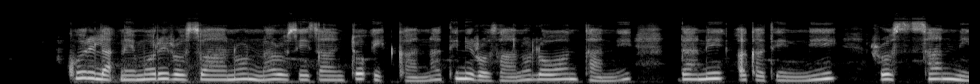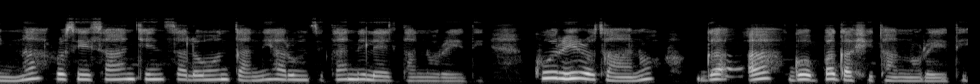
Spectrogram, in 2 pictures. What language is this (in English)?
Sidamo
